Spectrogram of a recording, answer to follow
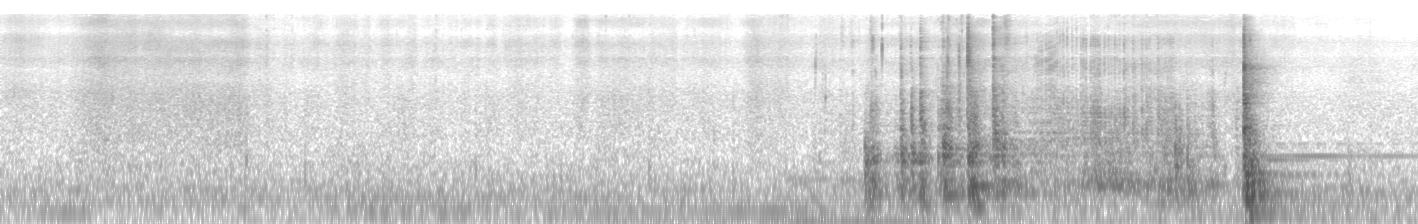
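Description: Quiet room tone, then a cluster of clicks and knocks a little past halfway, followed by one sharp bang near the end, like a panel or latch being shut.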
